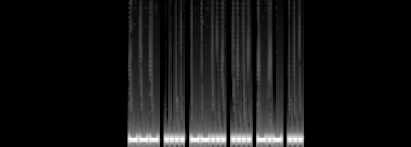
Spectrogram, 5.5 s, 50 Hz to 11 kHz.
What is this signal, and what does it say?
Morse code, heard as a keyed tone, about 34 wpm, 700 Hz. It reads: OH7HKS
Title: DXCC-100 Call Signs - 6 Characters - Repeated 3x - 35wpm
